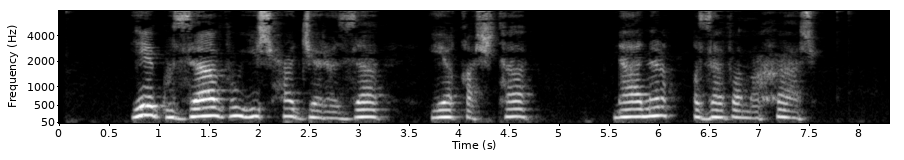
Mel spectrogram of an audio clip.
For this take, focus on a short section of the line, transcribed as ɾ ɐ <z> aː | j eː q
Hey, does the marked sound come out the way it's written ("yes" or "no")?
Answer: yes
